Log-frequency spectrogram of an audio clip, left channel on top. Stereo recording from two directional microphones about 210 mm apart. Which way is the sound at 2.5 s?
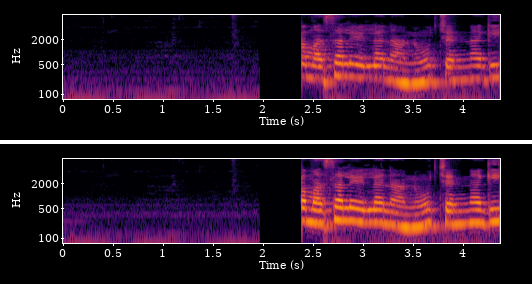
35° right (ahead or behind).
